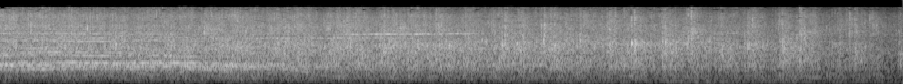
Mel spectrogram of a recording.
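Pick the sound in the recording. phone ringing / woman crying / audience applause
audience applause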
